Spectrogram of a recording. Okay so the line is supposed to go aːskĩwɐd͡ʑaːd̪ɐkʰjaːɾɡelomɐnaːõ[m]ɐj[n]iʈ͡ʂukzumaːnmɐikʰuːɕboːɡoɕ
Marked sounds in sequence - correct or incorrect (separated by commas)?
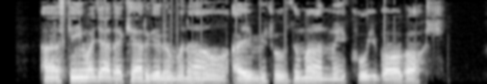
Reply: incorrect, incorrect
